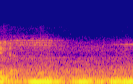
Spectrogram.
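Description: A steady low rumbling hum in the background, with no speech over it.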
